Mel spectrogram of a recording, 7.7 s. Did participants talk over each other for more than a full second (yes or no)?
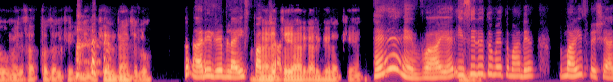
no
